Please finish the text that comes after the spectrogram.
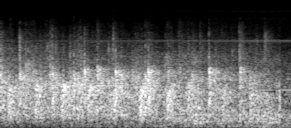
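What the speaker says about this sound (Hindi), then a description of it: "डंडा लेकर तालियां बजा दो" An audience at a comedy poetry show clapping together, a dense, steady wash of applause that holds for a few seconds and eases slightly at the end.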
